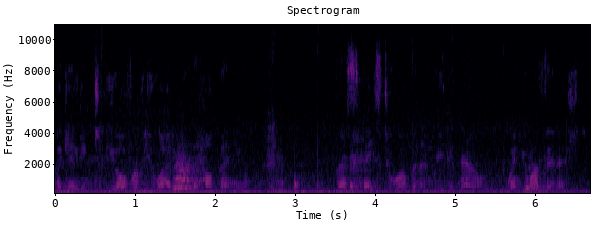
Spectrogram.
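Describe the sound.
A dog barks and yips repeatedly in short, loud bursts over a steady background hum with some muffled voice activity.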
